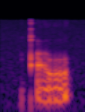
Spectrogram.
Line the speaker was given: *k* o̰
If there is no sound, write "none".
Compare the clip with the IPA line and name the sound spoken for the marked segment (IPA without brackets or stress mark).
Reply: qʼ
